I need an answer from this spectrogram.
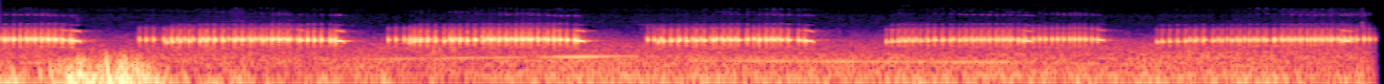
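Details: Mating natterjack toad in amplexus giving its breeding croak: a steady series of about six rasping, even-pitched trills, each close to a second long with short gaps, plus a brief low thump at the start.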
